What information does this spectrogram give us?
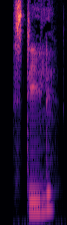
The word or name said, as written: stille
